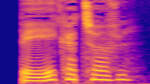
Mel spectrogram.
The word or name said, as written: bagekartoffel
